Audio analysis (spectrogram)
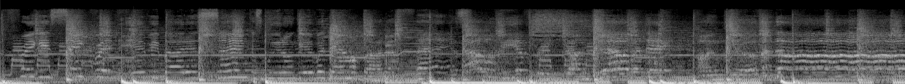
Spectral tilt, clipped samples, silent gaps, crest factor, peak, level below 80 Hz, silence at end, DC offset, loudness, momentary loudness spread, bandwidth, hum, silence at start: -5 dB/octave; under 0.1%; none; 12 dB; -2 dBFS; -18 dBFS; 0 s; under 0.1%; -18 LUFS; 7 LU; 14.5 kHz; none; 0 s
